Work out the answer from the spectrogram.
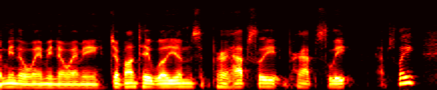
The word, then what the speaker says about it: Javonte: me no i mean no whammy no emmy javonte williams perhaps perhaps sleep actually perhaps lee is going to be picked by stinko javon he can't even pronounce your name right javonte yeah i said it right multiple times i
